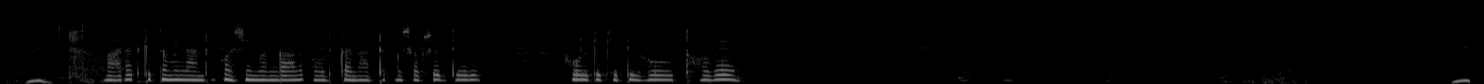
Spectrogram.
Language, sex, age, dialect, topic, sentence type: Bhojpuri, female, 25-30, Northern, agriculture, statement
